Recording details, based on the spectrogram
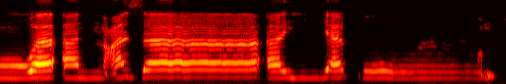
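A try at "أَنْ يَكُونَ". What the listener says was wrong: Untuk idgham digunanya ayyakuna. Ayyakuna.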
